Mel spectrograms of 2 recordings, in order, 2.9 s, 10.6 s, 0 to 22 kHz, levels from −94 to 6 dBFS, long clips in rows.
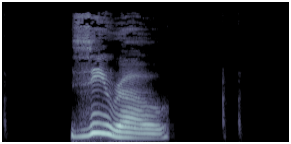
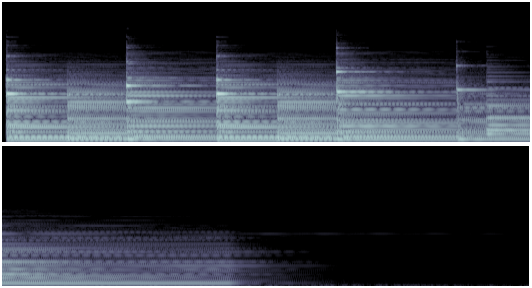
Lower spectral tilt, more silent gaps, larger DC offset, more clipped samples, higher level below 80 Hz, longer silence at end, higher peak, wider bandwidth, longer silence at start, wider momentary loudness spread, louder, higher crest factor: second, -5.5 dB/octave vs -8.5 dB/octave; neither; neither; neither; second, -72 dBFS vs -42 dBFS; second, 1.2 s vs 2.95 s; second, -10 dBFS vs -4 dBFS; first, 16 kHz vs 6 kHz; first, 0.7 s vs 0.05 s; second, 16 LU vs 20 LU; about the same, -24 LUFS vs -22 LUFS; about the same, 16 dB vs 20 dB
